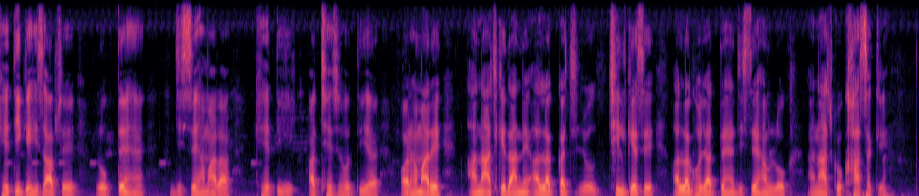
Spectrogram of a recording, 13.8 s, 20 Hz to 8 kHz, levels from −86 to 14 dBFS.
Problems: background sounds at intervals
